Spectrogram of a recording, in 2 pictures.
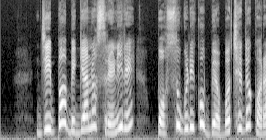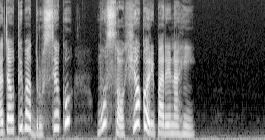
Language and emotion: Odia, disgusted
